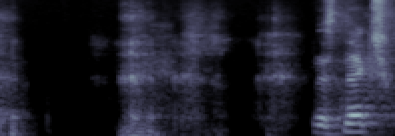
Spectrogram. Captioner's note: laughs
